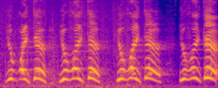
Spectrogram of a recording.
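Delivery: imitating a crying kid, high and loud; son crying. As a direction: wail it over and over like a frustrated child near tears. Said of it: "he's crying because he's like".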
